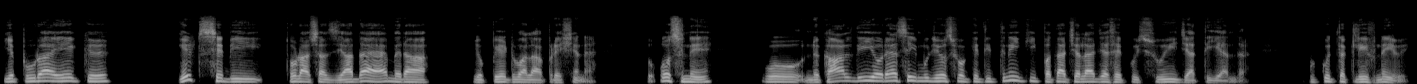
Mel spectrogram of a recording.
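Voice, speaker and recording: A man from Pakistan, earnestly telling the story of his survival in an unhurried way. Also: mid-range voice, animated, no room sound. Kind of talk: personal storytelling.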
